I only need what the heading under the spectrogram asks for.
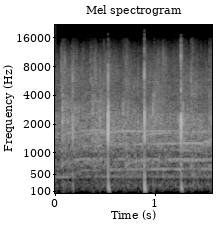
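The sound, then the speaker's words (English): Audience applause from students and leaders for spiritual grandparents: a steady, dense patter of many hands clapping, with a few sharper individual claps popping out roughly every third of a second. No one speaks. “And students and leaders, could we give them a round of applause?”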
